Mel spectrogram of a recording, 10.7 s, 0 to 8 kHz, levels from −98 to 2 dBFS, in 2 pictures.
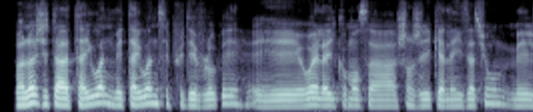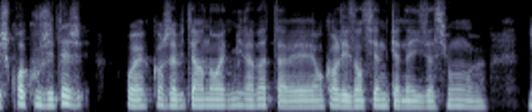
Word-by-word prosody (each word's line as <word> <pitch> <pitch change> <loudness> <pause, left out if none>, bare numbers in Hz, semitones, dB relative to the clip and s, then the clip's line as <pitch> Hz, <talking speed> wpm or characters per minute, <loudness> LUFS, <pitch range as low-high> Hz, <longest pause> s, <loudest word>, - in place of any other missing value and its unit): Bah, 135 0 +7
là, 170 +3 +11
j'étais 150 -3 +3
à 135 -1 +10
Taïwan, 155 +8 +5
mais 135 -2 0
Taïwan, 160 +5 +4
c'est 155 -2 -9
plus 135 +1 -10
développé 125 +6 -1
et 115 +1 0
ouais, 135 +3 +4
là, 125 -1 +4
ils 125 - -5
commencent 125 -1 -4
à 115 0 -1
changer 120 +1 -5
les 125 - -2
canalisations, 120 +6 -2
mais 125 -4 -4
je 115 - -5
crois 150 - 0
qu'où 140 - -9
j'étais 125 +4 -2
j'ai 140 0 -10 0.4
ouais, 115 -1 -2
quand 135 - -7
j'habitais 120 +1 -4
1,5 125 0 -4
là-bas, 125 +1 -6
tu 125 - -13
avais 110 0 -4
encore 115 +2 -5
les 115 -1 -3
anciennes 115 +1 -5
canalisations, 110 +1 -7
heu, - - -13 0.5
et - - -14
125 Hz, 215 wpm, -23 LUFS, 115-135 Hz, 0.5 s, là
